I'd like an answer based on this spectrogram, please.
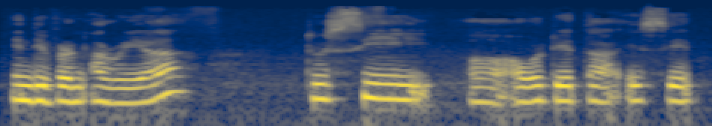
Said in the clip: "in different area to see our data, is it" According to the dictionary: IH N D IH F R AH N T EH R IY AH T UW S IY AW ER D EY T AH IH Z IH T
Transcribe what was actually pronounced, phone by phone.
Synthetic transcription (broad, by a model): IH N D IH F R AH N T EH R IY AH T UW S IY AW ER D EY T AH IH S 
